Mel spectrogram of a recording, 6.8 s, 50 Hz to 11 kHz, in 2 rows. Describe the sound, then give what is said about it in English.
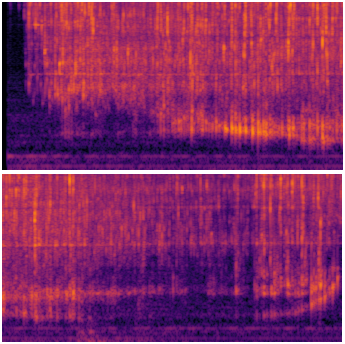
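Coffee is poured steadily into a cup, a continuous splashing stream whose pitch rises as the vessel fills, with a brief surge near the end; no voices. “I sat here and listened to 6 takes of coffee pours.”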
